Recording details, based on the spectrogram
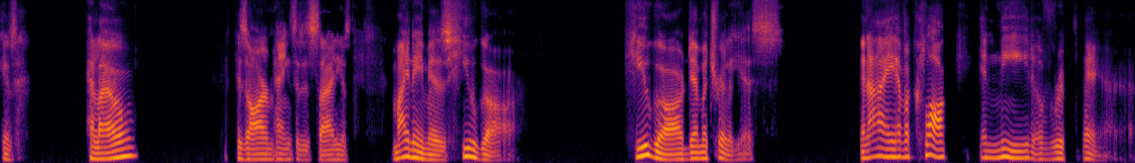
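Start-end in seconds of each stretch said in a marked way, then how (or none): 1.1-14.2 affected, highbrow, upper-class way of talking. Voicing a visitor at a repair counter: highbrow way of talking. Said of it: "highbrow way of talking".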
